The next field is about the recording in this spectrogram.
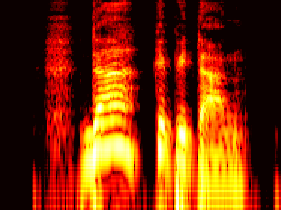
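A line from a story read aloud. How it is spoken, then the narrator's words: Answered after calming sighs. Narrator (Russian): пару раз вздохнув, чтобы успокоиться, ответил я Раваху-аге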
